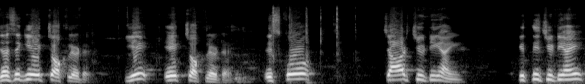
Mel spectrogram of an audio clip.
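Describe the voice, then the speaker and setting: A man's high voice shows ordinary pitch variation. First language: not Hindi (speaking Hindi). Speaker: maths teacher. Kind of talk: classroom lesson. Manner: repetitive questioning, engaging.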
